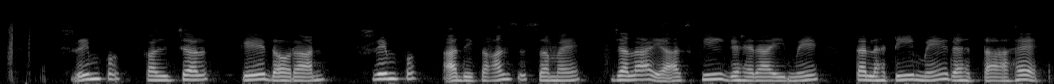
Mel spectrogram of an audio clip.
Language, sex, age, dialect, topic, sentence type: Hindi, female, 51-55, Awadhi Bundeli, agriculture, statement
